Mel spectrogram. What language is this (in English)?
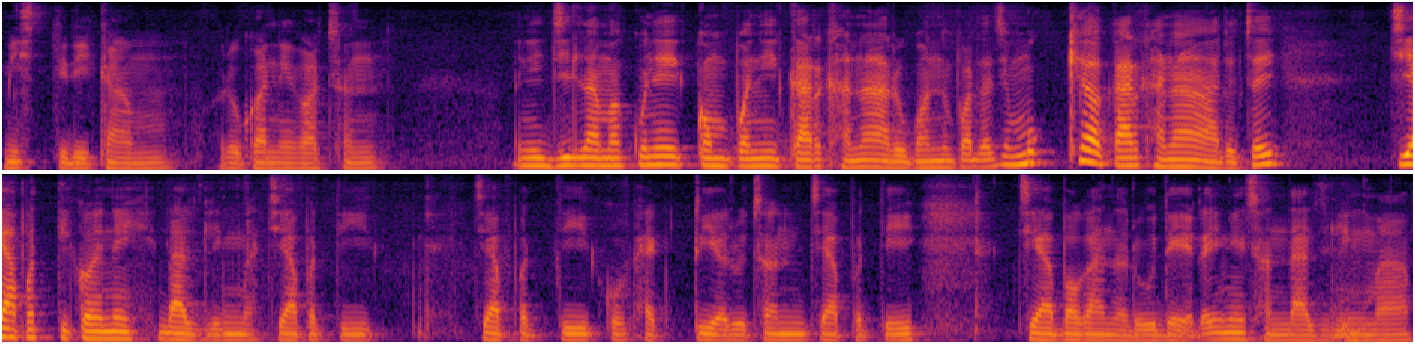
Nepali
